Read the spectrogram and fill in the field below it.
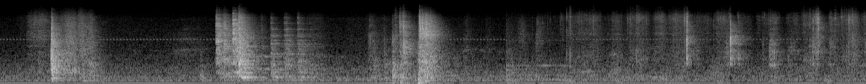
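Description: A metal sandwich tray clatters against an oven rack as it slides back in, with a few sharp clanks spread over several seconds and softer knocks trailing after, close by.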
